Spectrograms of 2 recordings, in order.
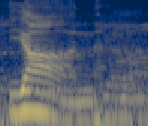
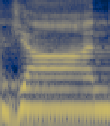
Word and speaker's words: Jan: Number two, Jan Hus, H-U-S-S. Jan Hus. It should be pronounced Jan. Yeah, but you can say John, you can say Jan. You can say whatever.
